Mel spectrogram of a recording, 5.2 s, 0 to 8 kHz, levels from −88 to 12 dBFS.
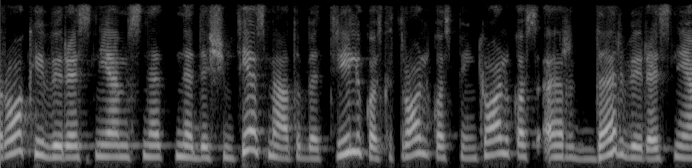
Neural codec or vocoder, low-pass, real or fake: none; 7.2 kHz; real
